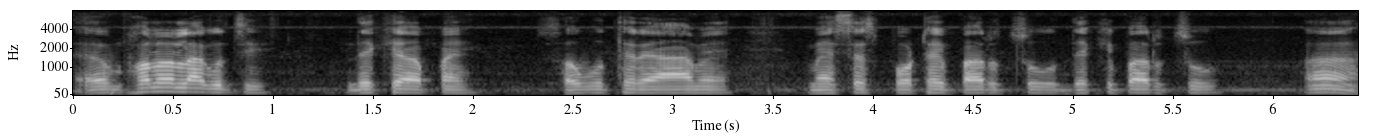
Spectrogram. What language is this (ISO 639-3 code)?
ori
